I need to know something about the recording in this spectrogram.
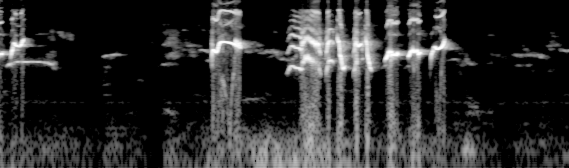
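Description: A songbird sings loud, sharp whistles close by.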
